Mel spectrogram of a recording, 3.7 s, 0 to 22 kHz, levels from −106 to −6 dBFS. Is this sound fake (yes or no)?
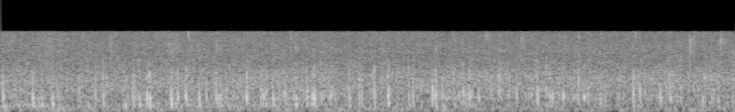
yes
